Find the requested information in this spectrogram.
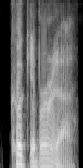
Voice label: "kookaburra", American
